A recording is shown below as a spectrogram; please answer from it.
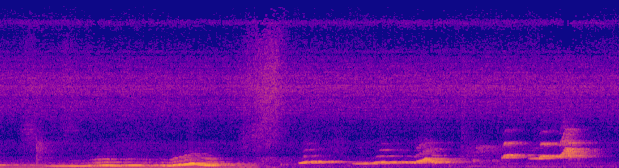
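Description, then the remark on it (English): The words "Where are we going?" sped up so they sound like whippoorwill song: two quick, chirpy whistled phrases with rising, sliding notes, the second climbing in steps to a higher pitch, fairly loud and without any normal talking. “could be mistaken for whippoorwill when the process is reversed and the words speeded up to the same extent as the bird song was slowed down.”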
